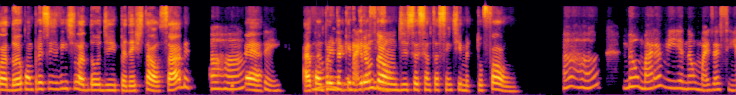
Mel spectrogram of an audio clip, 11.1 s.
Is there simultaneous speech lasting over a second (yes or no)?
yes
